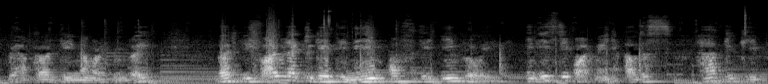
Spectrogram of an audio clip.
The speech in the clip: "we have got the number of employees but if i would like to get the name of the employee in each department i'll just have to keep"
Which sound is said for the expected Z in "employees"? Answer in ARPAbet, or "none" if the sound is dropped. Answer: none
